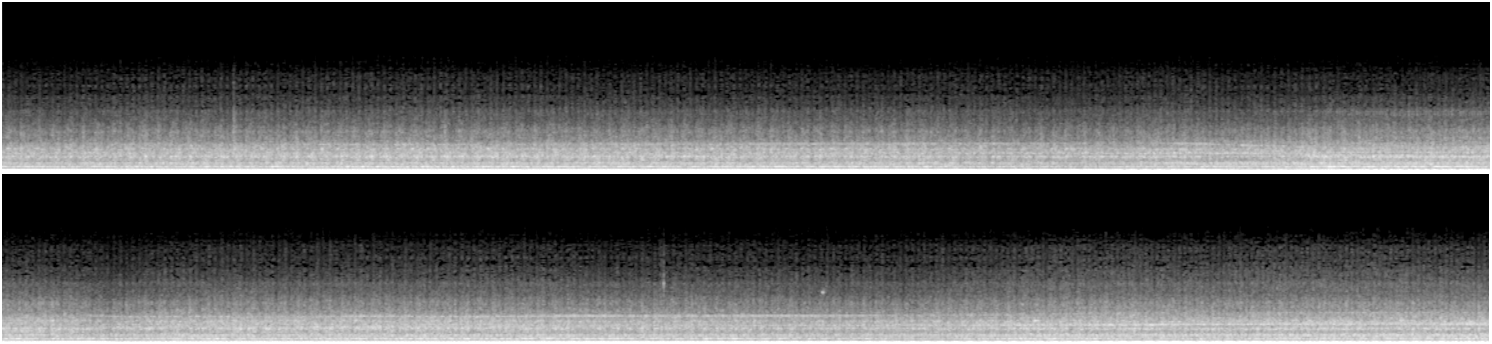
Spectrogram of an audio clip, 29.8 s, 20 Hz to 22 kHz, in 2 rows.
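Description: Caterpillar C15 diesel engine of a Peterbilt 379 semi running steadily near idle, its low note dipping and changing for a few seconds about halfway through before settling back.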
